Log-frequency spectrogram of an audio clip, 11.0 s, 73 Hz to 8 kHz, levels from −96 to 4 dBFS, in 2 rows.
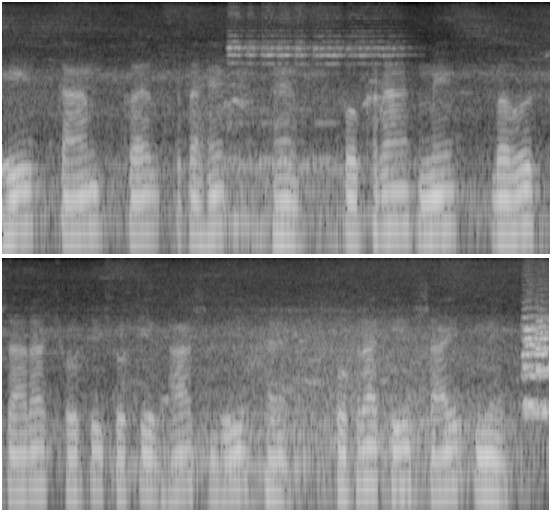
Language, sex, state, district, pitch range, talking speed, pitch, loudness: Hindi, male, Uttar Pradesh, Varanasi, 100-115 Hz, 100 wpm, 110 Hz, -25 LUFS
